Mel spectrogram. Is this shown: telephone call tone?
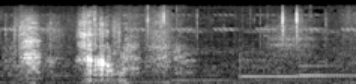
no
